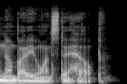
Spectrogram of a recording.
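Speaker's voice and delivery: put-on choked-up voice. The speaker repeats what a woman said: retelling choked-up words. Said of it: "through her choked words".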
